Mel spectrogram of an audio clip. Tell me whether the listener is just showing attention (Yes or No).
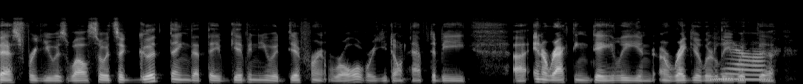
Yes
